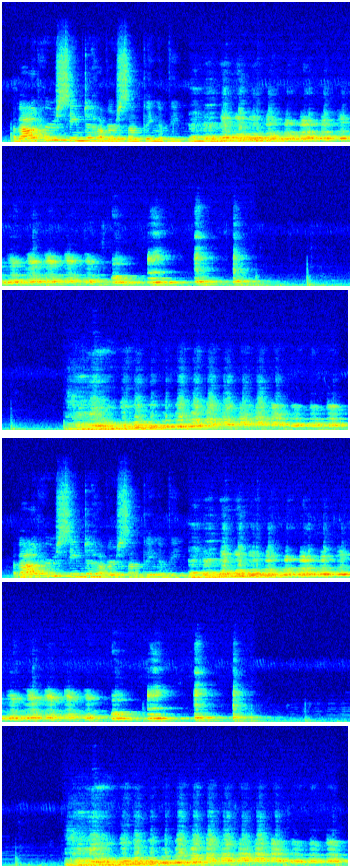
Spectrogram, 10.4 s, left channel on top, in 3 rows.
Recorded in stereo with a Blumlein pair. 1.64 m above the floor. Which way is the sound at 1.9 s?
30° right.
